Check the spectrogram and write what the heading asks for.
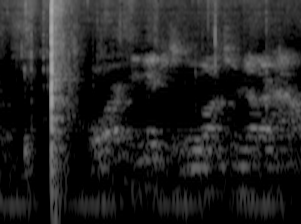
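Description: Handling noise from a plastic cassette recorder turned over in gloved hands: one sharp click about half a second in, over a faint steady hum.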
